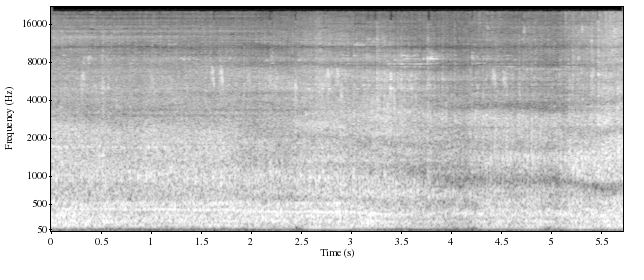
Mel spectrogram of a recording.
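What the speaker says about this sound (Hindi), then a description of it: "वो जा रहा है ट्रैक्टर" A steady engine drone of a tractor rumbling past fields at moderate distance, holding fairly constant and dipping briefly before resuming.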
